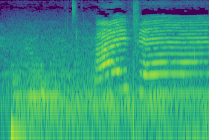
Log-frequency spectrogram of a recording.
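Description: A child's voice singing a long note, gliding up about a second in and then held.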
